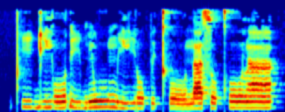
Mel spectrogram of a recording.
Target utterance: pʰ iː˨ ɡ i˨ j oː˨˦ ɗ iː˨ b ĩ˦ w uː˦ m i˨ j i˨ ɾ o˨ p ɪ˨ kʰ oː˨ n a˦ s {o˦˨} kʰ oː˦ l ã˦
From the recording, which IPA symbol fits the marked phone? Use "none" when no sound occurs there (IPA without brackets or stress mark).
o˦˨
